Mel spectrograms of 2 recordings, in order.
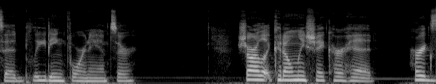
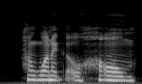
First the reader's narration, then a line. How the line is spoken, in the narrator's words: Kai whimpered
